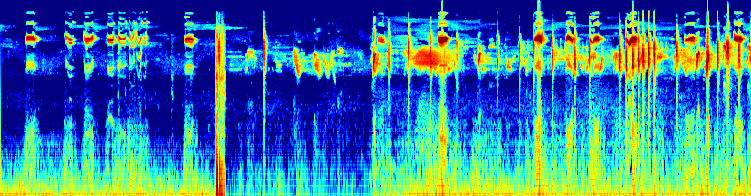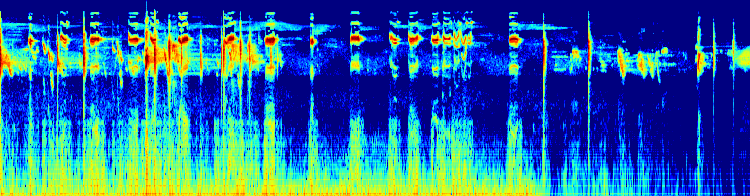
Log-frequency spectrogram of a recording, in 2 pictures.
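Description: Songbirds chirping: short, thin, high notes repeated every half second or so, with a busier stretch of overlapping song and trills in the middle that thins out near the end. A single sharp knock sounds about four seconds in.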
